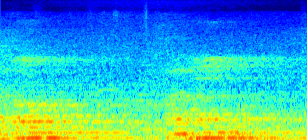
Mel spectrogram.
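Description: A congregation singing a slow hymn together, the voices holding long, chant-like notes that change pitch about every second.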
